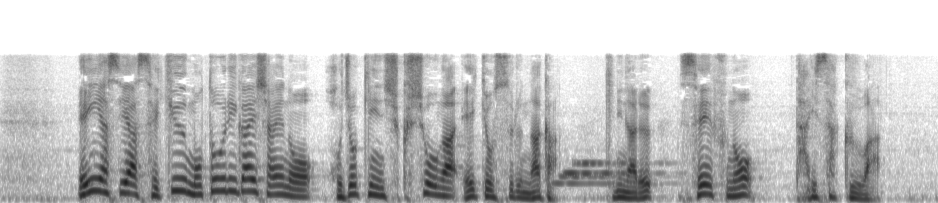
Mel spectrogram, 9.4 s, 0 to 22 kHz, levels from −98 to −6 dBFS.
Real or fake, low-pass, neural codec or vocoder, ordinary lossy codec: real; 7.2 kHz; none; none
